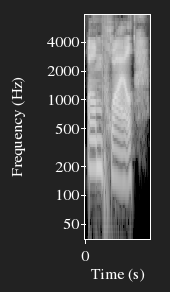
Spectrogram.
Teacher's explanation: that QUH actually shows up in a lot of Scottish words and always signifies a very breathy hua sound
